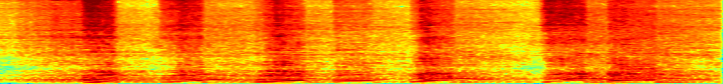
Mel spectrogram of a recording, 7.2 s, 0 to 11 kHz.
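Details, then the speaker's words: 2017 (possibly 2020) 6.7 Cummins diesel hotshot truck after an injector replacement for a dead cylinder: six quick, clean free-rev throttle blips with no miss, and the VGT is heard kicking in. The truck still needs a retune. "Sounds good. And then the VGT kicks in. There we go. Hear him take off. Sounds beautiful."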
